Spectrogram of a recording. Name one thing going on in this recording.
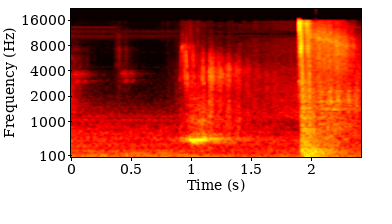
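A sci-fi gun fires with a sharp electric zap.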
